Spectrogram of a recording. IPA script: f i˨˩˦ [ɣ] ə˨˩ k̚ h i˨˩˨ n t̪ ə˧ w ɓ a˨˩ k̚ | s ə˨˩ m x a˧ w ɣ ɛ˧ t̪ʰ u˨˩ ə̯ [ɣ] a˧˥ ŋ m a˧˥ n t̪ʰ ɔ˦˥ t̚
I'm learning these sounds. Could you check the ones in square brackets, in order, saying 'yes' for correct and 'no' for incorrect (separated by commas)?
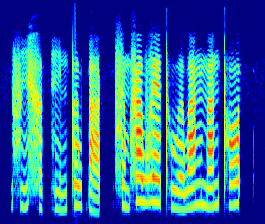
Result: no, no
